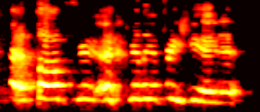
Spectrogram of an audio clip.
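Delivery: crying. Real, not acted. Thanking Bob on Discord for his support, crying. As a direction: thank him through real tears. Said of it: "Sorry I'm crying".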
